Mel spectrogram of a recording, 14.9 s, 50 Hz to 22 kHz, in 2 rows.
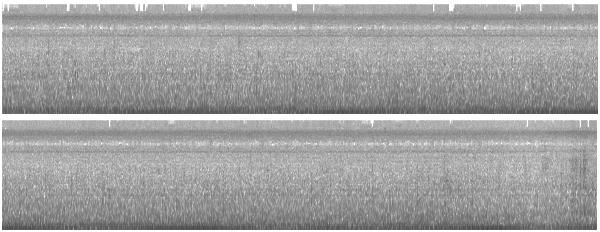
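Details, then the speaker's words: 1988 Lotus Esprit fuel tank being drained of bad fuel by running its own pump, car tilted with pickup at rear; steady low electric hum with gurgle that stutters every few seconds as the pump draws air near empty. "Every now and then you can hear the pump pick up a little bit of air, and you'll see the hose kind of convulse as it has air go through it."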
